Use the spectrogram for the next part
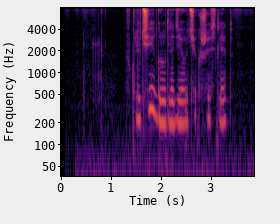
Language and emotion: Russian, sad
